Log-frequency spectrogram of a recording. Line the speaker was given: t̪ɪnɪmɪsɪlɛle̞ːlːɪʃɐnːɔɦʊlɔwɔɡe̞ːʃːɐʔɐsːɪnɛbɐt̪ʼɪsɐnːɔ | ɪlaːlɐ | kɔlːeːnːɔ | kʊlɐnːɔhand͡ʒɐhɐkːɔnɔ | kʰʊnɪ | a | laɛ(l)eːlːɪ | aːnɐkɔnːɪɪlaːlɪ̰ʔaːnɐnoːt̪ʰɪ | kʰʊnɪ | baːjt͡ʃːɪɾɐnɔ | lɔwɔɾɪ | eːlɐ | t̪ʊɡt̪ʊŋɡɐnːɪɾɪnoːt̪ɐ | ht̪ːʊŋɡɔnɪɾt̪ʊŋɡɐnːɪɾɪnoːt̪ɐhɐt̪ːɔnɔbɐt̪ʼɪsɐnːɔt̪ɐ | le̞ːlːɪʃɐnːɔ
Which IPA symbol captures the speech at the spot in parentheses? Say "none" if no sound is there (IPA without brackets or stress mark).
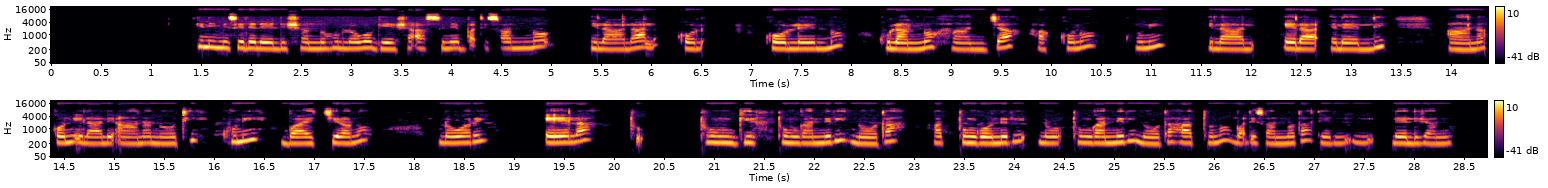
l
